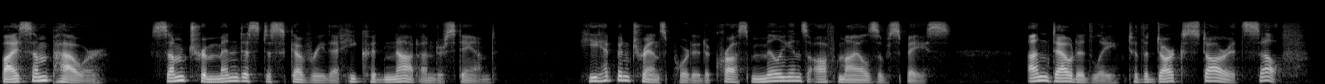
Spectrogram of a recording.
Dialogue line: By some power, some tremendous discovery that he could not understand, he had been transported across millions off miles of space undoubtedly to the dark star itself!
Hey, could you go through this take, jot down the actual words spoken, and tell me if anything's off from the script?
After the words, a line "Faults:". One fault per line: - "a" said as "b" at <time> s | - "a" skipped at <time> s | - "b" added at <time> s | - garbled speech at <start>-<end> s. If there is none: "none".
By some power, some tremendous discovery that he could not understand, he had been transported across millions off miles of space undoubtedly to the dark star itself!
Faults:
none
